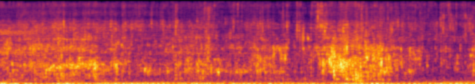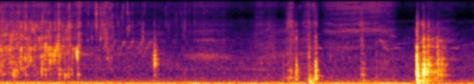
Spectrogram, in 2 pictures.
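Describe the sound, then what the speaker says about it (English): Water from a tree-soaking bucket is poured onto the soil around a newly planted fruit tree in a garden, giving a quiet, uneven trickle and splash that thins out, followed by a faint drip and a brief knock near the end. "So I'm just going to take this water we were soaking our tree in."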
